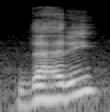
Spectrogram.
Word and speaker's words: ظهري: Wa is a difficult letter. Instead you can say, you can use like how it's written there. DH. ظهري. ظهري will work out. However, try to learn the correct pronunciation, which is ظهري.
